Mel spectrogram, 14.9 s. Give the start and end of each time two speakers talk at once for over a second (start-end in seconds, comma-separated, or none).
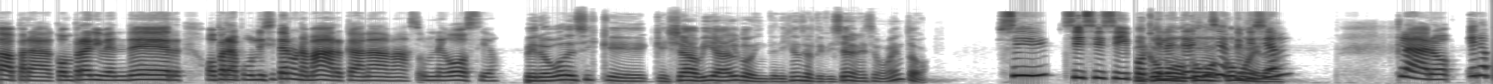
11.3-12.8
